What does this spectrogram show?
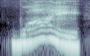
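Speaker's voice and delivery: pained, understated cry; a hint of agony in his voice; agonized. A narrator's reading. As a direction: ask it in anguish. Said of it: "he said in an agonized voice".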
